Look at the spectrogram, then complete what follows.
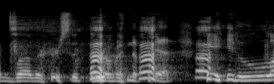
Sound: laughs

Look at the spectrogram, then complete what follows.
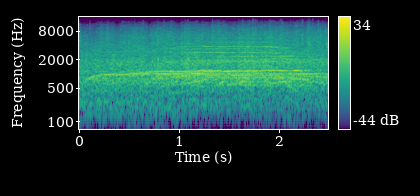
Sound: cheering, applause

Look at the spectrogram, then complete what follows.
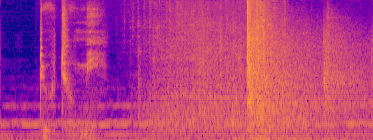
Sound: cage door slams shut

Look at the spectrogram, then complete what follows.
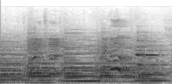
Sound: Spanish

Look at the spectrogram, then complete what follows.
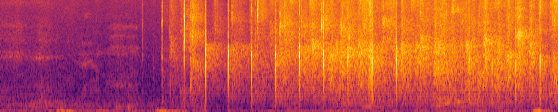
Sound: applause

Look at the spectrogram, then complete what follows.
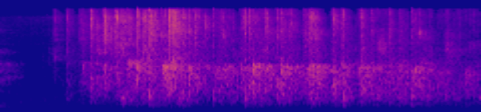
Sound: audience applauding

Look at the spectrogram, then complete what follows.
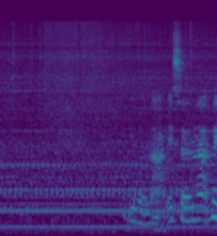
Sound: motor continues

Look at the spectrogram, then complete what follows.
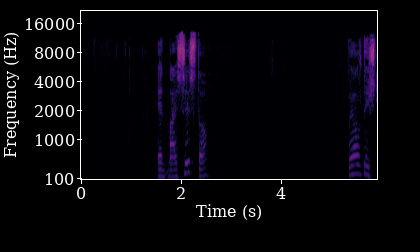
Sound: pauses for 3 seconds

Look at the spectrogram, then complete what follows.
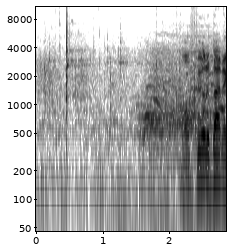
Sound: ball hitting bat

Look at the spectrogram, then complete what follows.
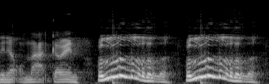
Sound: burbles

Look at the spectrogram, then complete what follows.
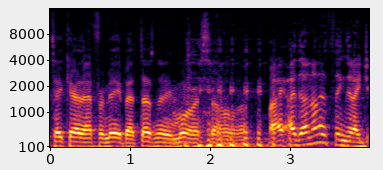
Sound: laughter

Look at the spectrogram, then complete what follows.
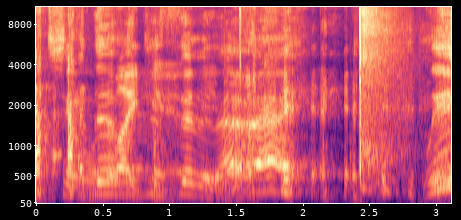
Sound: both laughing

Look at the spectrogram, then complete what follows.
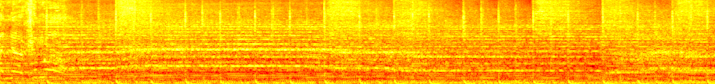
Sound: crowd

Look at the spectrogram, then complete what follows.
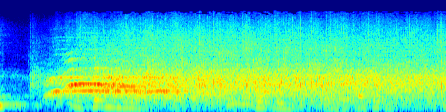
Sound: audience applauds

